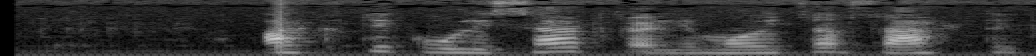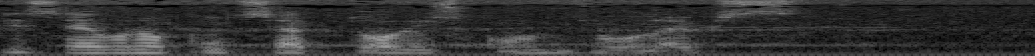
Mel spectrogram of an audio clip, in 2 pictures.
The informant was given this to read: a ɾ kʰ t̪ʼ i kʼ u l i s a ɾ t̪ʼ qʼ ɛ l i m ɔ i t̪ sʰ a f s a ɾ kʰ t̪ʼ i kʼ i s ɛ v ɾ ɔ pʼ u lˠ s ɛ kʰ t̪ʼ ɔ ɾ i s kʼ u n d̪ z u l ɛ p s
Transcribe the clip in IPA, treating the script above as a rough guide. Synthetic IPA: a ɾ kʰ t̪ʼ i kʼ u l i s a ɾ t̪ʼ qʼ ɛ l i m ɔ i t̪ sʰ a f s a ɾ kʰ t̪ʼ i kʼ i s ɛ v ɾ ɔ pʼ u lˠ s ɛ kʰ t̪ʼ ɔ ɾ i s kʼ u n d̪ z u l ɛ p s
